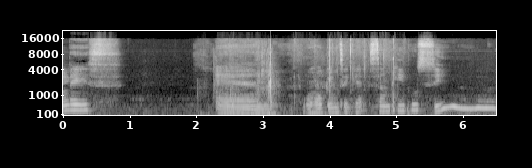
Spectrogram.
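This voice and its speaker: A woman's pitch swings very widely as she speaks. Noticeable background noise runs underneath. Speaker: livestream host interviewing parents. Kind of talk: casual live stream chat. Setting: live video stream. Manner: calm, even.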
